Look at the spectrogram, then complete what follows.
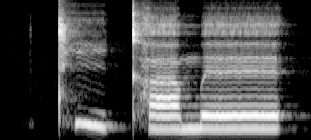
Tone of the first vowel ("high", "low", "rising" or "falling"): falling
